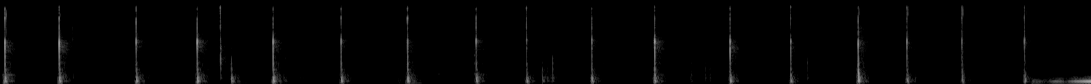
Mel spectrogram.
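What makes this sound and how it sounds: A metal-tipped pen tool taps small solid square resin diamond painting drills into place in rows on an adhesive canvas. Eighteen separate light, bright clicks come at a slow, uneven pace, each very short with almost no ring. A low, rising rumble enters at the very end.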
